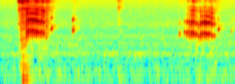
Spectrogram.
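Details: Pet Java sparrows, a light silver ino and a sakura bird, kept indoors in summer: two buzzy, rapidly pulsed harmonic bursts with a single short chip between them, then quiet.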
